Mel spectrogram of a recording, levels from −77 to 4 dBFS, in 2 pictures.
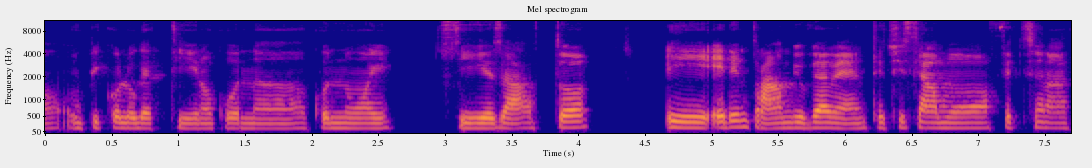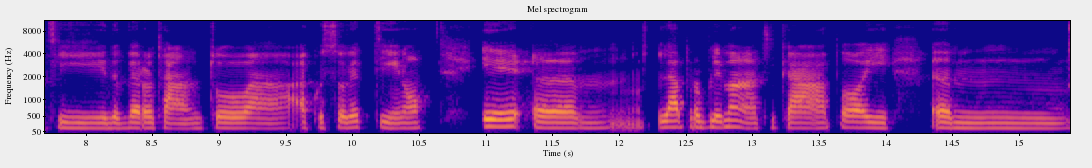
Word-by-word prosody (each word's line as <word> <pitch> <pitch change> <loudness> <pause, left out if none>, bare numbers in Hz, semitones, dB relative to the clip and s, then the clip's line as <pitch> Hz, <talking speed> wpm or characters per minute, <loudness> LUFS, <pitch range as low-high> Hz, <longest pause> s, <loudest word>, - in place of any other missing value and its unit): un 160 - -7
piccolo 160 0 -1
gattino 150 -1 -3
con 145 0 -5
con 150 - -3
noi. 150 +1 -3 0.3
Sì, 150 0 0
esatto. 160 +3 +2 0.5
E 165 -3 +4
ed 170 - +7
entrambi 165 -4 +2
ovviamente 160 -1 +2
ci 160 - -5
siamo 160 -1 0
affezionati 155 -1 -4
davvero 160 +1 +2
tanto 150 +2 -1
a 150 -1 -2
a - - -3
questo 160 - -3
gattino. 160 -2 -3 0.4
E, 205 0 +5
uhm, 160 -1 0
la 180 +1 +5
problematica 170 -3 0
poi, 165 -2 +1 0.3
uhm, 155 -2 -2
155 Hz, 105 wpm, -24 LUFS, 150-165 Hz, 0.5 s, ed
